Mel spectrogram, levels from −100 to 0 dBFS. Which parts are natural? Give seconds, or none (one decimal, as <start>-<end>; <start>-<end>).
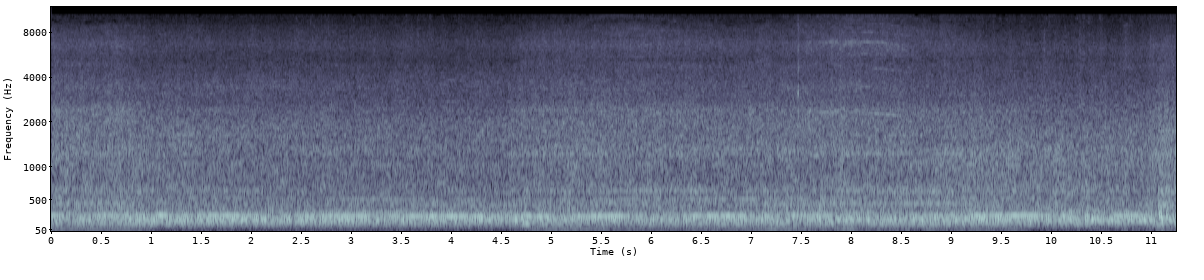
0.0-7.2; 8.1-11.3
